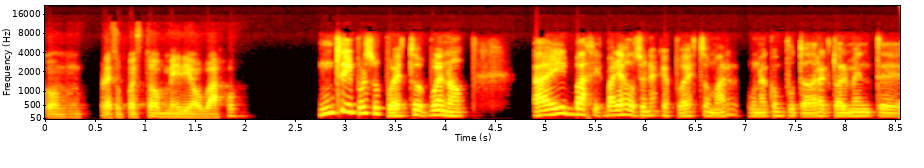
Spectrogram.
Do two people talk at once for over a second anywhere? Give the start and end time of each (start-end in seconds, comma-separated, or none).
none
